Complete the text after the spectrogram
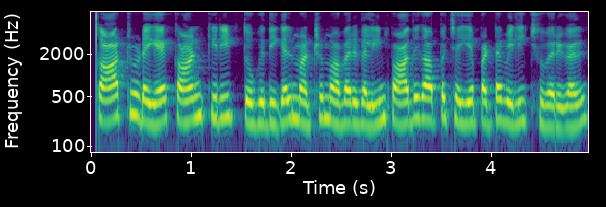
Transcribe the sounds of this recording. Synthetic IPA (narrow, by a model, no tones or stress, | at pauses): kaːʈrɯɽɐjɐkaːɳkɪɾiʈ̚t̪ɔɣɯðɪɣɐɭmɐʈrɯmɐʋɐɾɣɐɭɪnpaːðɯɣaːpɯt͡ʃɛjːɐpːɐʈːɐʋɛɭɪt͡ʃːɯʋɐɾɣɐɭ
